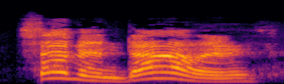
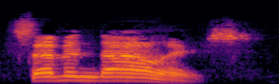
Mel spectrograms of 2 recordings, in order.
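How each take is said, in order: First: The price echoed back in mock disbelief; half-laughing outrage at the price; incredulous repeat. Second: Said in the usual way. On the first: Repeating the egg price in mock disbelief, incredulous.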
